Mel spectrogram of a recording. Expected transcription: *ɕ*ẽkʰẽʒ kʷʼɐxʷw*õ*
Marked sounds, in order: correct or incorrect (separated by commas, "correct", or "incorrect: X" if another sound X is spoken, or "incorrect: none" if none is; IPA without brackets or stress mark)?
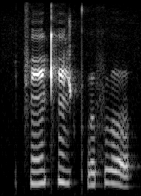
incorrect: t͡s, incorrect: o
